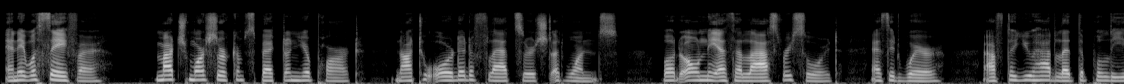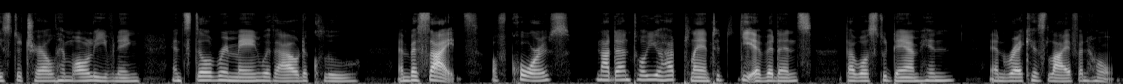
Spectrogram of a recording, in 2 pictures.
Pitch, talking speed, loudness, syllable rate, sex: 175 Hz, 175 wpm, -22 LUFS, 4.7 syllables/s, female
